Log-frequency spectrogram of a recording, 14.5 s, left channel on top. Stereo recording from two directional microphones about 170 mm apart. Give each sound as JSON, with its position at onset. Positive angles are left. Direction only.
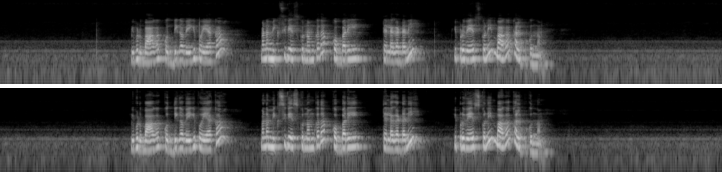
{"t": 2.6, "sound": "a woman's voice", "side_deg": -45}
